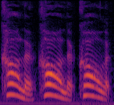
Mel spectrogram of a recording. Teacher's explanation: si je le prononce avec l'accent britannique et la prononciation britannique l'accentuation se fera sur la première syllabe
